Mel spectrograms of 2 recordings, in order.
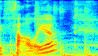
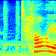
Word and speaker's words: Thalia: And for your edification, Russa, um the th I know it looks weird to an English speaker, you want to say Thalia, but that is just Talia is one of the muses, one of the Greek muses.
